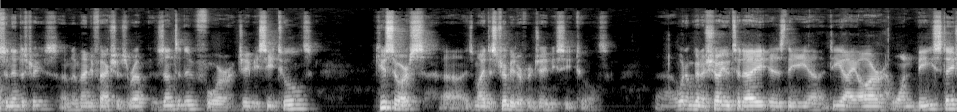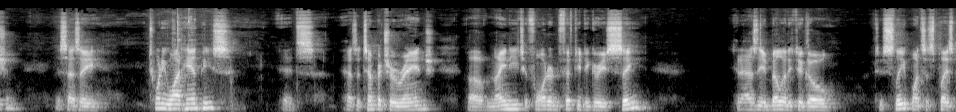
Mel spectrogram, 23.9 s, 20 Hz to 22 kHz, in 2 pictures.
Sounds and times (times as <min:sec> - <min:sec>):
Speech: 0:00.0 - 0:04.0, 0:04.7 - 0:20.1, 0:21.1 - 0:23.9.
